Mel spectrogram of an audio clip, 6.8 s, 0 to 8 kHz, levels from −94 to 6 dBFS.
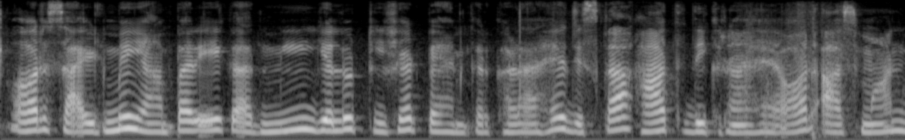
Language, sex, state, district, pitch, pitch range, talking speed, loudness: Hindi, female, Jharkhand, Jamtara, 195 Hz, 180-220 Hz, 175 wpm, -22 LUFS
